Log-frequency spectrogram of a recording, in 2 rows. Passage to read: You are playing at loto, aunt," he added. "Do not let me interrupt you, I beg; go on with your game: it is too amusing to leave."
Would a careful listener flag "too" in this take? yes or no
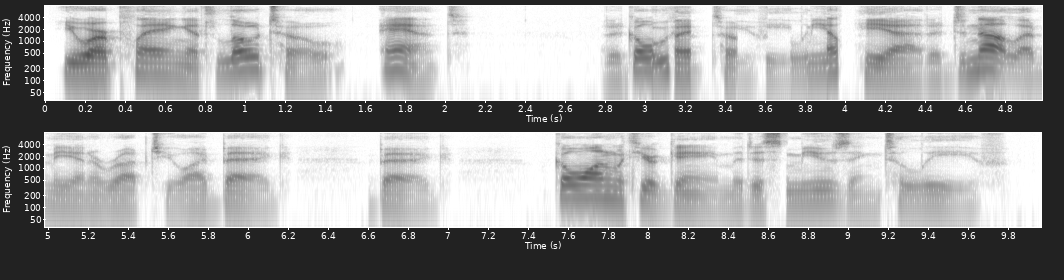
yes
